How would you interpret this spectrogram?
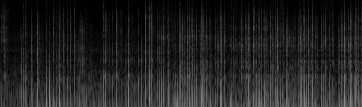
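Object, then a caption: Plastic gel bottle tapped and scratched with fingernails. Long fingernails tap and scratch a tall, translucent green plastic aloe vera gel bottle, hollow and filled with gel. Quick, dry clicks and taps run together with a crackly scratching texture, each with a dull low thump and almost no ring.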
